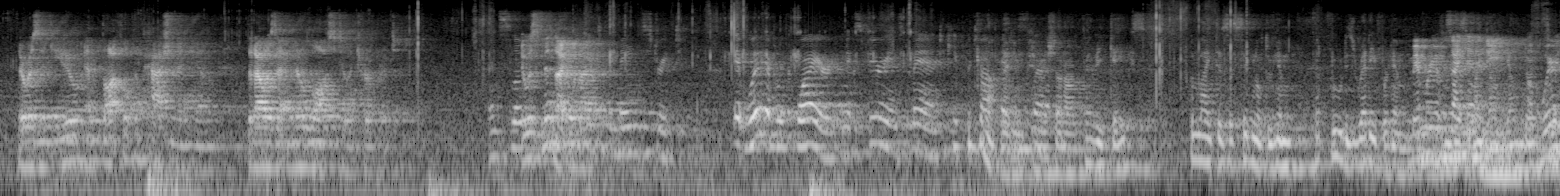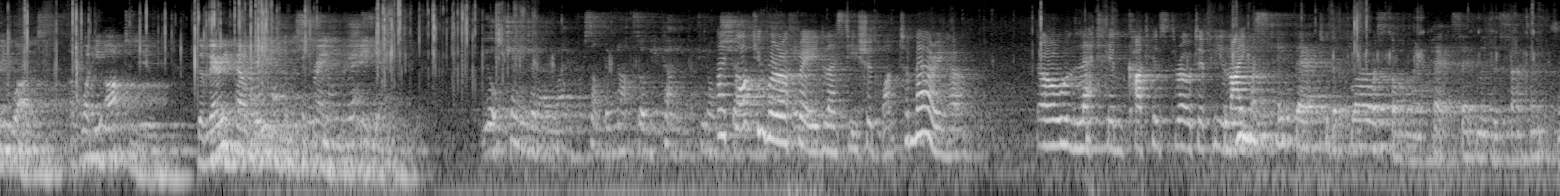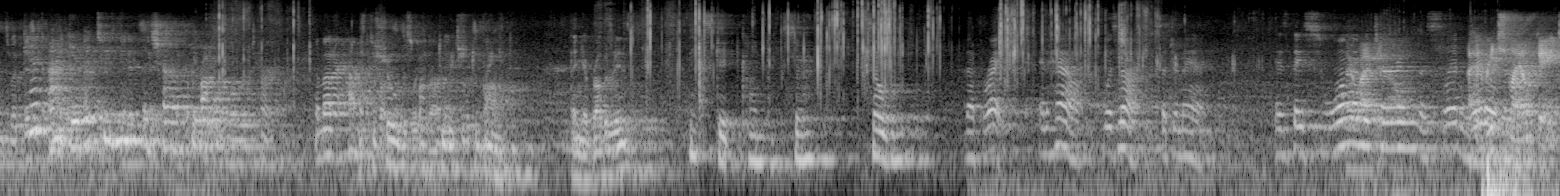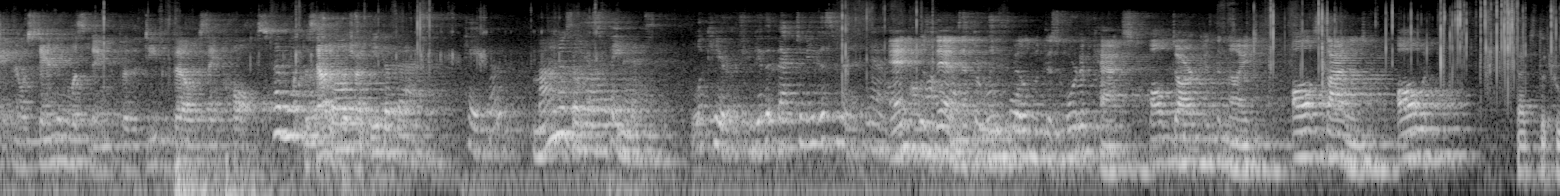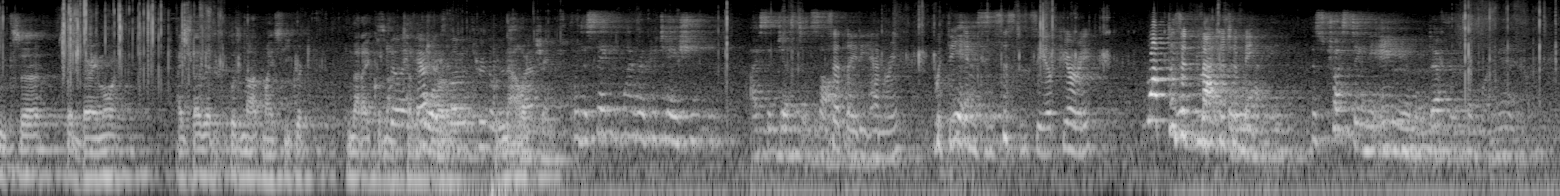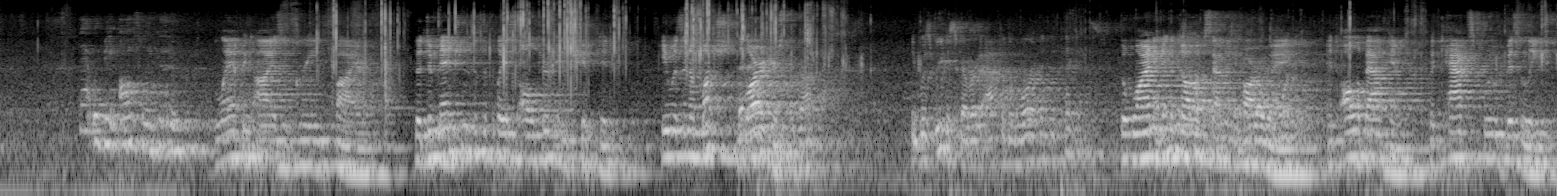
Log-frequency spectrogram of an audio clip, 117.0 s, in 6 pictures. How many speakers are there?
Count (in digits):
8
